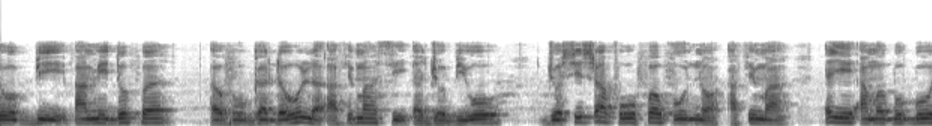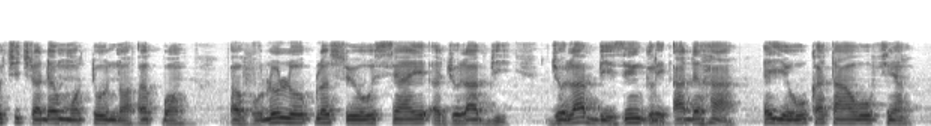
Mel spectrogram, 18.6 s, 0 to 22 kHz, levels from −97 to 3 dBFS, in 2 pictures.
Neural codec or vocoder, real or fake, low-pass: codec, 16 kHz, 16 kbps, FreqCodec, larger model; fake; 5.4 kHz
